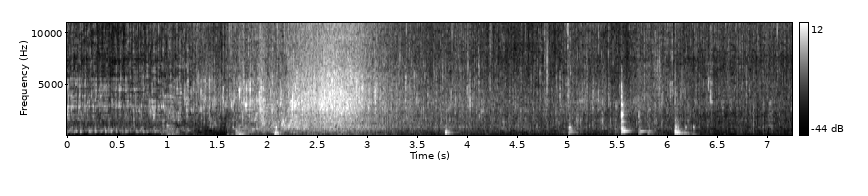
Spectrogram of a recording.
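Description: A heavy log thuds and scrapes against wooden poles.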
